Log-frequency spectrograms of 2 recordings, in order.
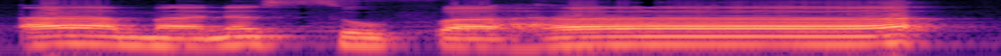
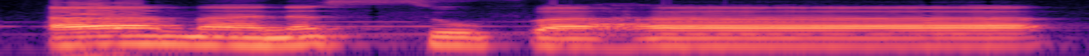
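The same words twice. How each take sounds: First: The final glottal stop is clearly heard. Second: The final glottal stop is weak and inaudible. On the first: The speaker calls it right. "Yang seharusnya dibaca" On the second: The speaker calls it wrong. "tanpa terdengar jelas suara hamzah"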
